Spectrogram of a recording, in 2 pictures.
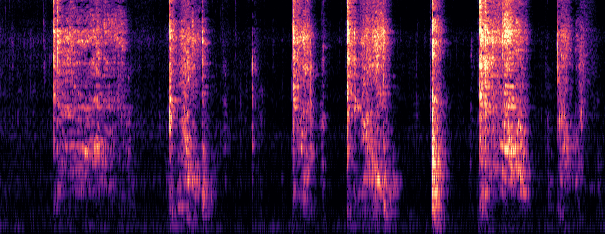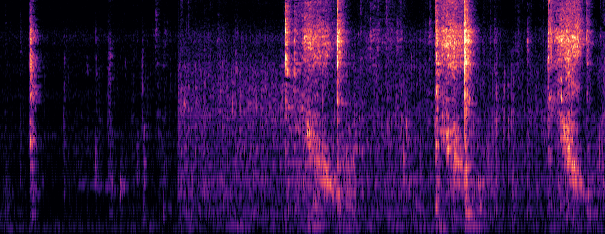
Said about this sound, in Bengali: ভালোভাবে নেড়ে চেড়ে এখন গাজরের সাথে আমি মিশিয়ে দেব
